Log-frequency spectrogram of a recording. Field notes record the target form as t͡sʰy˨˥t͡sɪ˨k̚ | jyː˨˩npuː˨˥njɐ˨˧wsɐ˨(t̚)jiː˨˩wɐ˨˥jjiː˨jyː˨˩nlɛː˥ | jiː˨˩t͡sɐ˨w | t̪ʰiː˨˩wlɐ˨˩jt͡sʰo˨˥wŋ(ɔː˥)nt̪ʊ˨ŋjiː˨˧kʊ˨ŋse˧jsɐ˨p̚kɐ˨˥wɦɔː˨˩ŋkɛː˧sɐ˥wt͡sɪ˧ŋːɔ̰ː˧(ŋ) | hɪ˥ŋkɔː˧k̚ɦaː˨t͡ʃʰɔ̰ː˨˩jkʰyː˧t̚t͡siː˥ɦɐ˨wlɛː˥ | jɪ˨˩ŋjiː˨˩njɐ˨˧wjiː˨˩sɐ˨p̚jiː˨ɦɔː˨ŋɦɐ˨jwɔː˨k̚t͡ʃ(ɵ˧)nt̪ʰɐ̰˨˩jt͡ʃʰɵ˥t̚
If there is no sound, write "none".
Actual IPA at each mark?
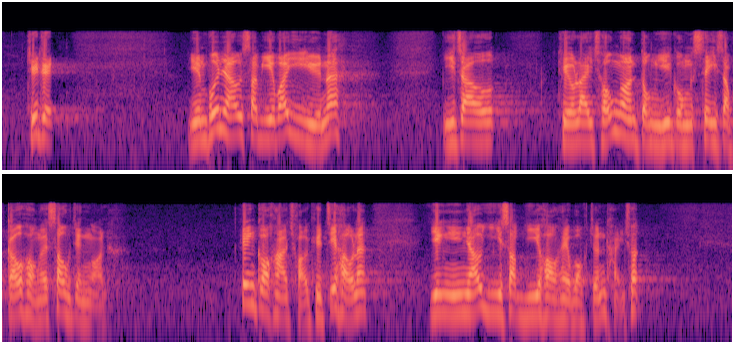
p̚, ɔː˧, n, ɵ˨˥

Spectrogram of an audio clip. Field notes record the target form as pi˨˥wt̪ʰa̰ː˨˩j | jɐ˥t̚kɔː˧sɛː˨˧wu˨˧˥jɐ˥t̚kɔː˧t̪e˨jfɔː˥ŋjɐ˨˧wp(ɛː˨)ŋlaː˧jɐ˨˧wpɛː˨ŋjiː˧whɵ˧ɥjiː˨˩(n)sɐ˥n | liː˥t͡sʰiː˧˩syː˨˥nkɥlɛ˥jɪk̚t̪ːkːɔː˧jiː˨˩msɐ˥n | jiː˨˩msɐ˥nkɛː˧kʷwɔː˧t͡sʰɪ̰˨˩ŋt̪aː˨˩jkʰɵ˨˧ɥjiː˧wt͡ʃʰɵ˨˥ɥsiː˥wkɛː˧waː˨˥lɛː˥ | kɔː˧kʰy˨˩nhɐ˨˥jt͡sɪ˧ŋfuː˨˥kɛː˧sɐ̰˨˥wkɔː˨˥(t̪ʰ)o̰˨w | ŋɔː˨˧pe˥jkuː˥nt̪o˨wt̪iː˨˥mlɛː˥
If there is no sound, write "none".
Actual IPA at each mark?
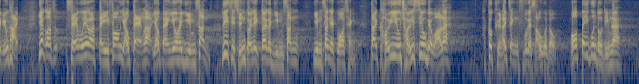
ɛː˨, m, t̪

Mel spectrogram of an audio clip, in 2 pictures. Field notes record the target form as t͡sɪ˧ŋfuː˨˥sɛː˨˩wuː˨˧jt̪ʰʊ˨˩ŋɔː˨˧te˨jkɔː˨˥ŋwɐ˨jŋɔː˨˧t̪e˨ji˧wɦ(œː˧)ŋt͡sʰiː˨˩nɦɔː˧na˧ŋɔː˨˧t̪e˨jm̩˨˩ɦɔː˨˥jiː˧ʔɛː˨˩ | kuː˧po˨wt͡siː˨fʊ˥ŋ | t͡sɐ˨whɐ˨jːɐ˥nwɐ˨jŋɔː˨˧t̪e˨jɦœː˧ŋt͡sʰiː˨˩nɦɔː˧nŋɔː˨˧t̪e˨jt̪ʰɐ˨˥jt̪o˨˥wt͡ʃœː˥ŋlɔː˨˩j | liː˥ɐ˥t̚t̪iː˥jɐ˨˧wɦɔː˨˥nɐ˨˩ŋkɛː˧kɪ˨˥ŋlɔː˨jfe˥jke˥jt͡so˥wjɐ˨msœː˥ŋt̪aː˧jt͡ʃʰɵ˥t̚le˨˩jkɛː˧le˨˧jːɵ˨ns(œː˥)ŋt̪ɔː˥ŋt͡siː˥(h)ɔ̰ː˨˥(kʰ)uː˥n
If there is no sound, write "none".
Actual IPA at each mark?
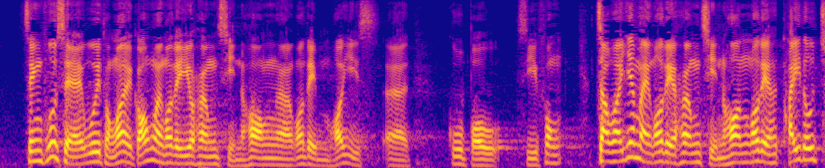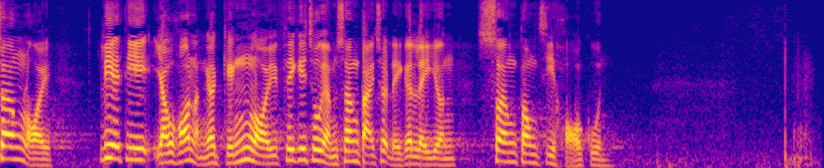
œː˧, œː˥, h, k

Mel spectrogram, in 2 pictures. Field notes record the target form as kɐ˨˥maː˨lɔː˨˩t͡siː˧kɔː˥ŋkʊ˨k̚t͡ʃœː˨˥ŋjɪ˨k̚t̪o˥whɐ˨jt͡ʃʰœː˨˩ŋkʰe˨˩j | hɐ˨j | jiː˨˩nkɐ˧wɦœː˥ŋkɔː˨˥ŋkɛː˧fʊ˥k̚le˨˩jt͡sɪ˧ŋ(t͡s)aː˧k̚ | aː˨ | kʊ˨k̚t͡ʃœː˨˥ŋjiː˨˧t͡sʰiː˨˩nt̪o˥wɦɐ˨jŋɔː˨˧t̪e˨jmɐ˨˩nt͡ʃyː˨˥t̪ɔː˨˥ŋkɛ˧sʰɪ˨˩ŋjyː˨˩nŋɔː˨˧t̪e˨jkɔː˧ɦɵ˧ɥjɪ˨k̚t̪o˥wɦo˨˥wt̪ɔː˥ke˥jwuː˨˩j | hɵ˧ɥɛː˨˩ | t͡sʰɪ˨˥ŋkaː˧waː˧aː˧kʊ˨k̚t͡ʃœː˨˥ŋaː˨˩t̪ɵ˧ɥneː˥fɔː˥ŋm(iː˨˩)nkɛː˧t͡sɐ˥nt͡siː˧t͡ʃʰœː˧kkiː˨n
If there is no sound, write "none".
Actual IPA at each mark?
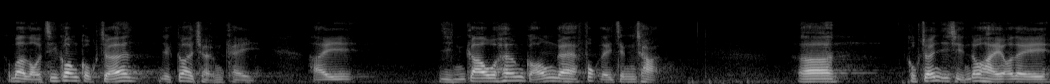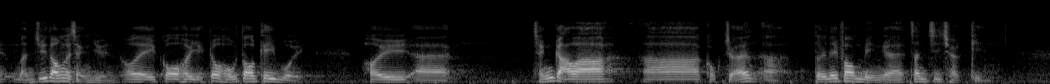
t͡sʰ, iː˨˩

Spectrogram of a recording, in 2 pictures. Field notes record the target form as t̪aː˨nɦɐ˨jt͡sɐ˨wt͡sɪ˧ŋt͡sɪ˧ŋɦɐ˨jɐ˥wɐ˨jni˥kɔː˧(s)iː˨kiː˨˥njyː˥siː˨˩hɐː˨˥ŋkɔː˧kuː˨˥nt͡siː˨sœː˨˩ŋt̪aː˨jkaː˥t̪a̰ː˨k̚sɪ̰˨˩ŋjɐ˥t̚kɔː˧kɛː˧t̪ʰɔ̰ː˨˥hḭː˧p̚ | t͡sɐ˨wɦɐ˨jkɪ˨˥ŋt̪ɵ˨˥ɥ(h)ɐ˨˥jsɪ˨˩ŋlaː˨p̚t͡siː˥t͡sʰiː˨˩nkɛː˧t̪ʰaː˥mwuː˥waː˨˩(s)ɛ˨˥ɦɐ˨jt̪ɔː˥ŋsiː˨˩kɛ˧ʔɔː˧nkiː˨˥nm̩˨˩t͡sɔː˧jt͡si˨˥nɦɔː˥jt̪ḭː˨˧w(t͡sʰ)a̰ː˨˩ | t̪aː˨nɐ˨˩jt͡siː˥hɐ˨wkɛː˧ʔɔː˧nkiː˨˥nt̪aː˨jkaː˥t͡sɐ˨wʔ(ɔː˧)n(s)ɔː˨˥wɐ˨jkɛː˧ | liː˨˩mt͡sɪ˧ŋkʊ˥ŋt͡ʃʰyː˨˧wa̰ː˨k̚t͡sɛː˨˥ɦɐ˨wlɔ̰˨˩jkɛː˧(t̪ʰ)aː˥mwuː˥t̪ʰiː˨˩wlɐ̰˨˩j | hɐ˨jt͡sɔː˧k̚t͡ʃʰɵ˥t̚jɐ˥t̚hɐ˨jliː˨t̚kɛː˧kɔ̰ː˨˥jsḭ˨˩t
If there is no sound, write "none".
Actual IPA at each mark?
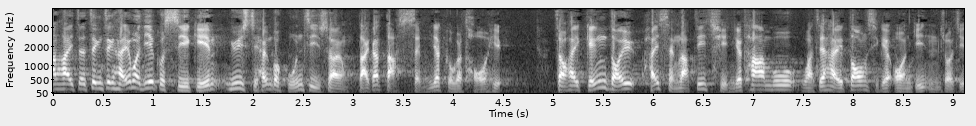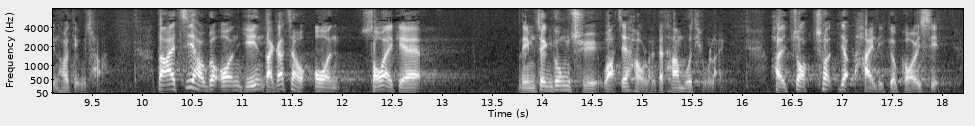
s, h, t͡s, t͡sʰ, ɔː˧, s, t̪ʰ

